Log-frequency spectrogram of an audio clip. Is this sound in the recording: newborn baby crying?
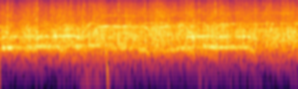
no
